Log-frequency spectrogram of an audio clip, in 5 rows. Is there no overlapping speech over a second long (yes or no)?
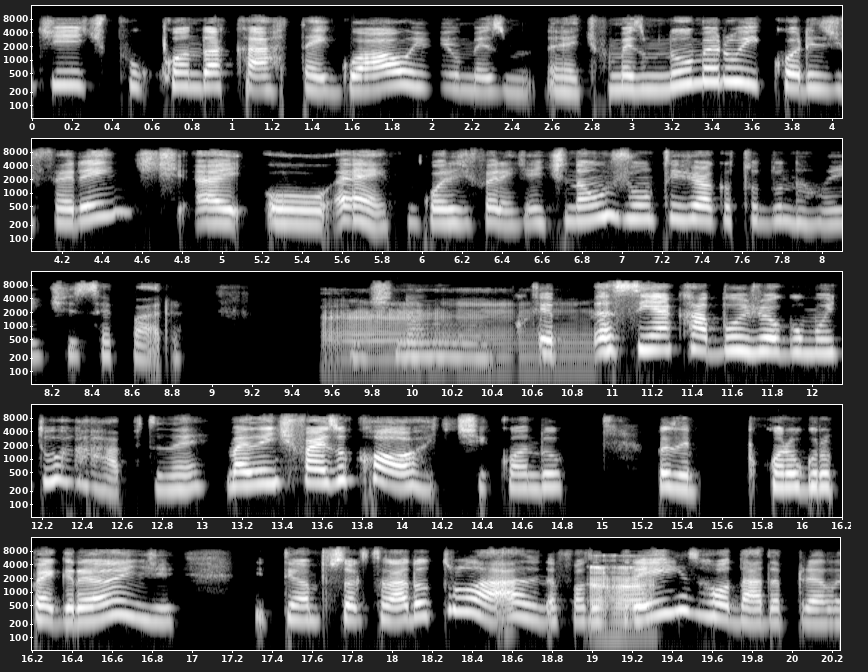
no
